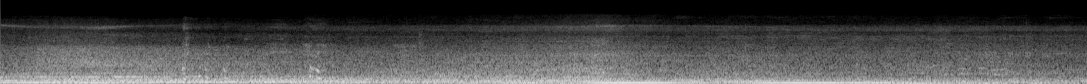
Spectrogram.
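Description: A motor vehicle's engine running close by: a steady low rumble with road traffic noise, swelling about six seconds in and easing near the end.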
